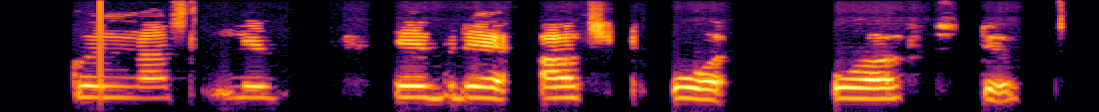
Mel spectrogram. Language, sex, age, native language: Icelandic, male, 7, Icelandic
